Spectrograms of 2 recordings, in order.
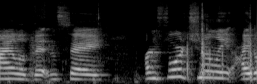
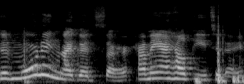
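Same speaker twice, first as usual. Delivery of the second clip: sunny, polite, bright, cheery tone. She greets a man looking for tea, smiling brightly. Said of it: "smile brightly and say".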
